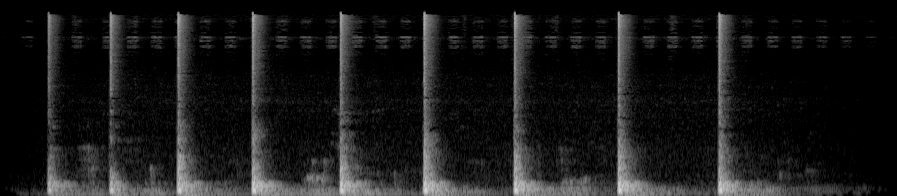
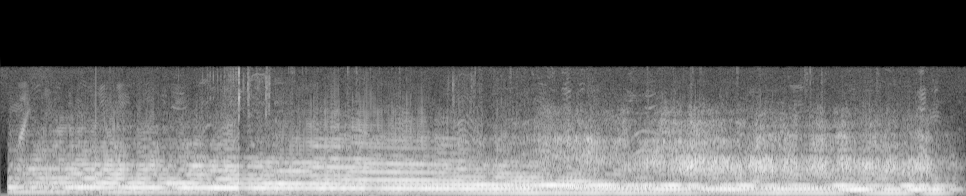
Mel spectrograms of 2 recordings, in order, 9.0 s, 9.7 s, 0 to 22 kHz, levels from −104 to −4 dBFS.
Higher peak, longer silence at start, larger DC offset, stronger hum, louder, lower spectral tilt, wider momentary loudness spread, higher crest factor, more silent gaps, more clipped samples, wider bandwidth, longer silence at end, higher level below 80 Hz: second, -10 dBFS vs -4 dBFS; first, 0.45 s vs 0.05 s; second, under 0.1% vs 0.5%; neither; second, -34 LUFS vs -13 LUFS; second, -5.5 dB/octave vs -11 dB/octave; first, 21 LU vs 3 LU; first, 28 dB vs 10 dB; neither; neither; first, 16 kHz vs 5.4 kHz; first, 1.45 s vs 0 s; second, -56 dBFS vs -26 dBFS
